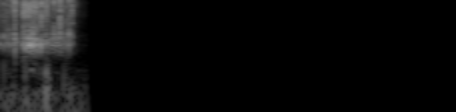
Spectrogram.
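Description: Brief, bright, hissy logo sound effect lasting about half a second at the very start, as the end logo animation appears.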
